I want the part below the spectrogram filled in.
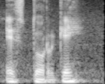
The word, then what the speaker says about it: storgé: Y luego, había otra palabra que se pronuncia estorgé, y era una palabra para la amistad, la clase de amor personal que uno tiene con otros cristianos.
